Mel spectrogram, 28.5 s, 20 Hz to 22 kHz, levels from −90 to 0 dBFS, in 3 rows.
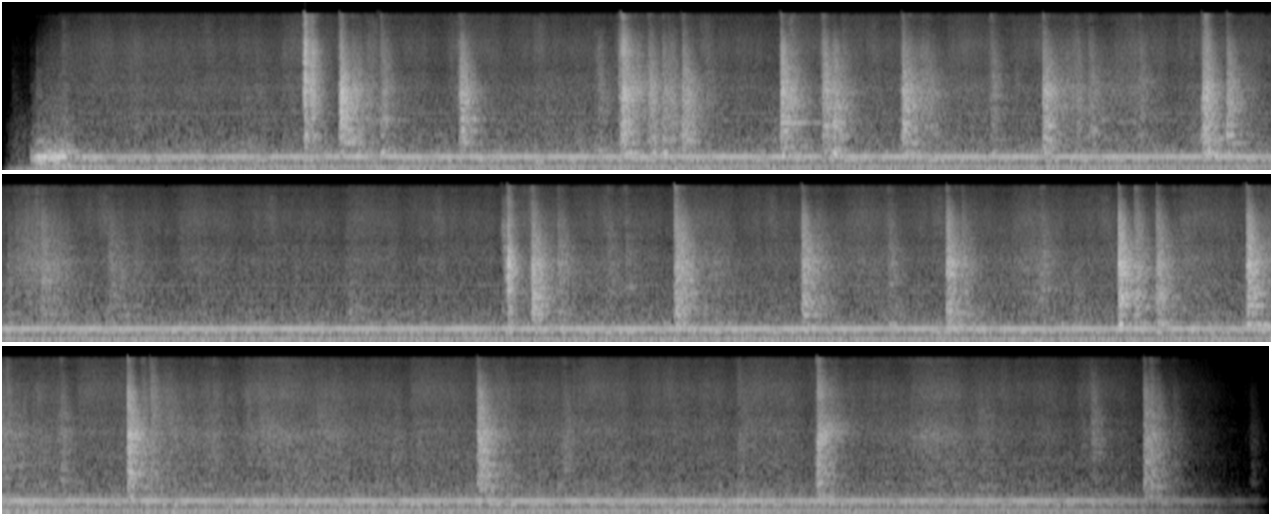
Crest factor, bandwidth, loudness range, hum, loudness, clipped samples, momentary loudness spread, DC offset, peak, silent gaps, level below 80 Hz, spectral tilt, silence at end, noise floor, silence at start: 26 dB; 16 kHz; 7 LU; none; -25 LUFS; under 0.1%; 12 LU; under 0.1%; 0 dBFS; none; -42 dBFS; -3 dB/octave; 0.45 s; -56 dBFS; 0.05 s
